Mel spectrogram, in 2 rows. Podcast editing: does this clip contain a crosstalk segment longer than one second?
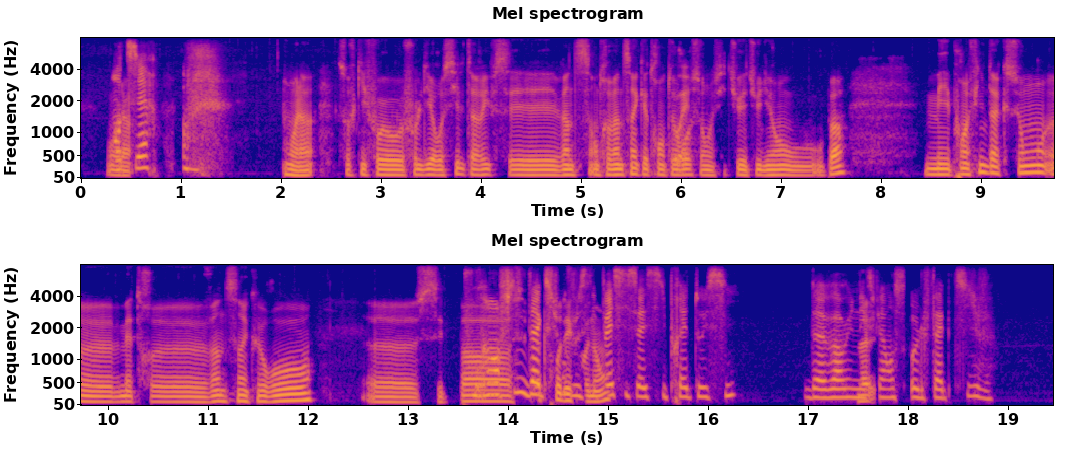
Yes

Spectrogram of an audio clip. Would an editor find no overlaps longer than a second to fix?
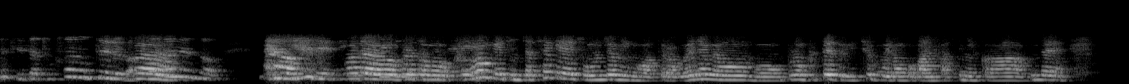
No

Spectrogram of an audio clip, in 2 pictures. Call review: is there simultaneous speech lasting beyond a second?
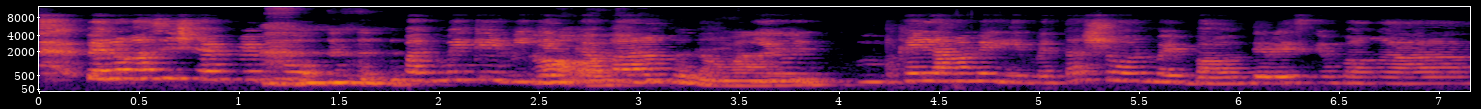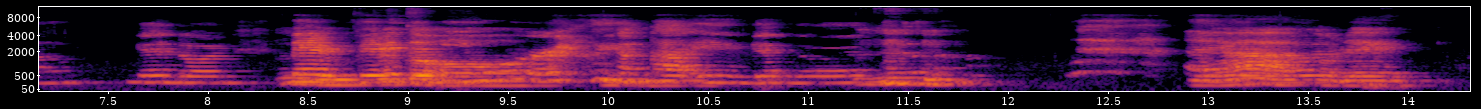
Yes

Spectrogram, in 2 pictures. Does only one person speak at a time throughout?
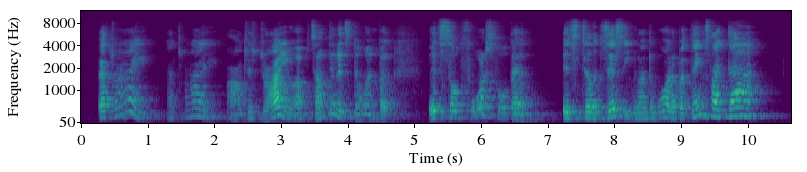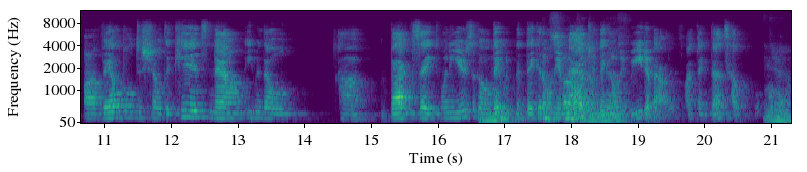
No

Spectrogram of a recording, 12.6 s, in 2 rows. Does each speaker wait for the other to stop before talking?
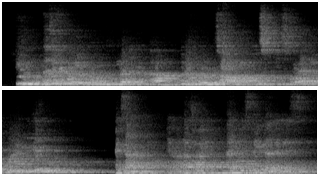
Yes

